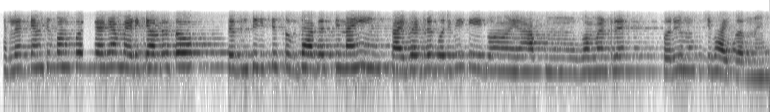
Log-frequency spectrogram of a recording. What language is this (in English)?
Odia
